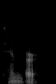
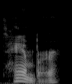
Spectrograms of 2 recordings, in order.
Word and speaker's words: timbre: Well, first I have this timbre knob, and yes, it's pronounced timbre, not timber.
